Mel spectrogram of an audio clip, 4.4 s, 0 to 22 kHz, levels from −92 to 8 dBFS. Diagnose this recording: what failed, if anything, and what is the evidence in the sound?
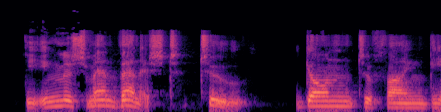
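The adaptive stream dropped to a lower bitrate when the network connection slowed. From 0.80 s to the end, the speech loses everything above 8.4 kHz and turns thinner and more artificial with no gap, which fits a switch from roughly 64 to 16 kbit/s Opus.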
